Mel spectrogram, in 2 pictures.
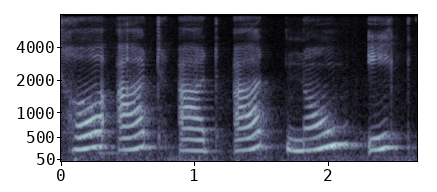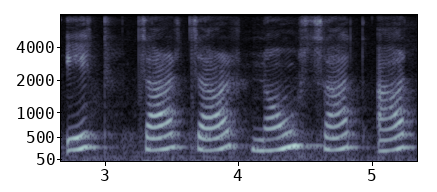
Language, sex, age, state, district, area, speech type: Nepali, female, 18-30, West Bengal, Darjeeling, rural, read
